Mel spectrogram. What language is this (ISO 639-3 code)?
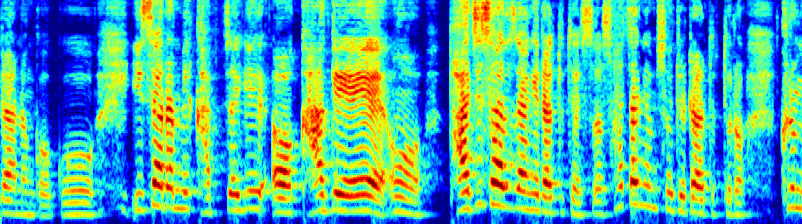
kor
